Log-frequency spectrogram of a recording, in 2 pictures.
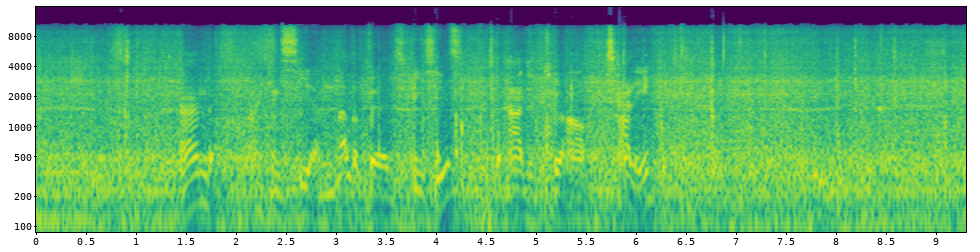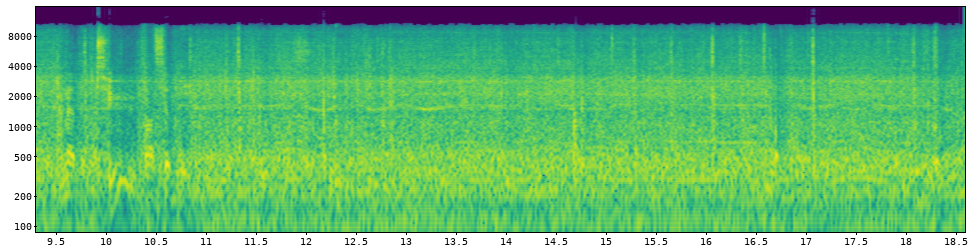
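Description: A vehicle engine rumbles steadily as the vehicle drives slowly.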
